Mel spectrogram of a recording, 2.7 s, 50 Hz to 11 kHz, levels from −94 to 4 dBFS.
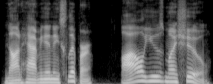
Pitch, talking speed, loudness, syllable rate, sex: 130 Hz, 180 wpm, -19 LUFS, 5.4 syllables/s, male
